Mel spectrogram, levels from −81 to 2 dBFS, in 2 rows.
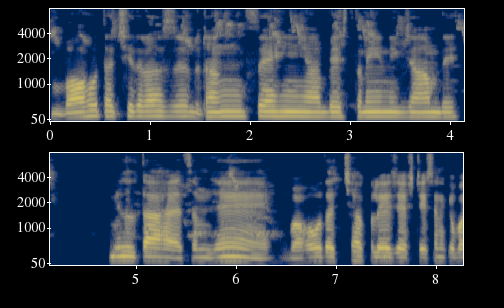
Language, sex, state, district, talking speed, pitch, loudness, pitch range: Hindi, male, Bihar, Jahanabad, 160 wpm, 130 Hz, -19 LUFS, 120-140 Hz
